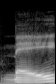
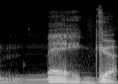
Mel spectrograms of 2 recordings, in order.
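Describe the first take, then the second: First: The vowel is long, like 'may', with no g. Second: The vowel is short, ending with a g sound. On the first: The speaker calls it wrong. "May is wrong" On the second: The speaker calls it right. "you can say Meg"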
